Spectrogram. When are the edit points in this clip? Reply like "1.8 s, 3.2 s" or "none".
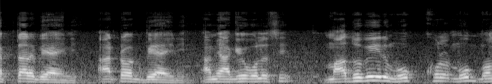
3.2 s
